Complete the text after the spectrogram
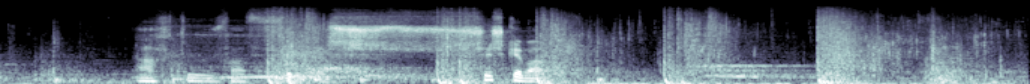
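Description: Pistol shots ring out with echoes.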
